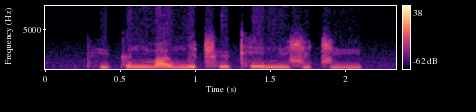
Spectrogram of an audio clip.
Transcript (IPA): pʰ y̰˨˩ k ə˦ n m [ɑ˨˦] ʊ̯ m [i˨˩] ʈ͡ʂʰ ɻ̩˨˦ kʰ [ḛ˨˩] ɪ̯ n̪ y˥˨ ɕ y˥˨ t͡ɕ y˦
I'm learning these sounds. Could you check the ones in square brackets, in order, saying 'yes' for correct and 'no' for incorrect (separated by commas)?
yes, no, no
